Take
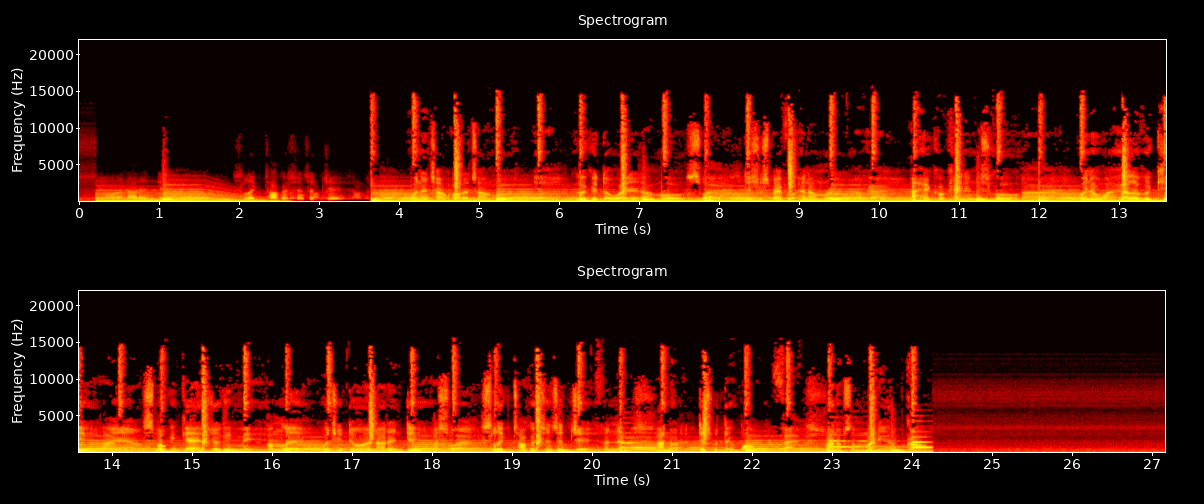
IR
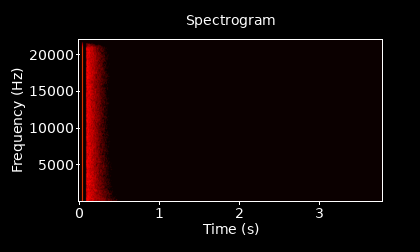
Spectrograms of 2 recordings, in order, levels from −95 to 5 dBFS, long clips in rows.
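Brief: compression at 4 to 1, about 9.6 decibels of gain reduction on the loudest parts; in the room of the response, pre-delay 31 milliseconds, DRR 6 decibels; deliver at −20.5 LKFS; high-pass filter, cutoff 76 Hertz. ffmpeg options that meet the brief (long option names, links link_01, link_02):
-filter_complex "[0:a]highpass=76,acompressor=threshold=-26dB:ratio=4,asplit=2[link_01][link_02];[1:a]atrim=start_sample=2205,adelay=31[link_03];[link_02][link_03]afir=irnorm=-1:irlink=0,volume=-2.5dB[link_04];[link_01][link_04]amix=inputs=2:normalize=0,volume=8.5dB"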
